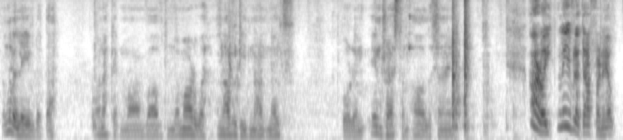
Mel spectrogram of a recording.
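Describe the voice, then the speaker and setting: An Irish man giving casual, informal commentary as he does hands-on repair work, muttering to himself in an unhurried way. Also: mid-range voice, animated, noisy background. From Ireland. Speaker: presenter of a vintage radio repair channel.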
